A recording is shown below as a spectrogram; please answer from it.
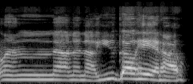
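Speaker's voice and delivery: ordinary talk, nothing marked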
